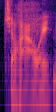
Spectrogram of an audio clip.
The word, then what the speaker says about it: Chilhowie: So for once, I think you actually pronounce it about as close as it's going to get. Yeah, that's Chilhowie.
